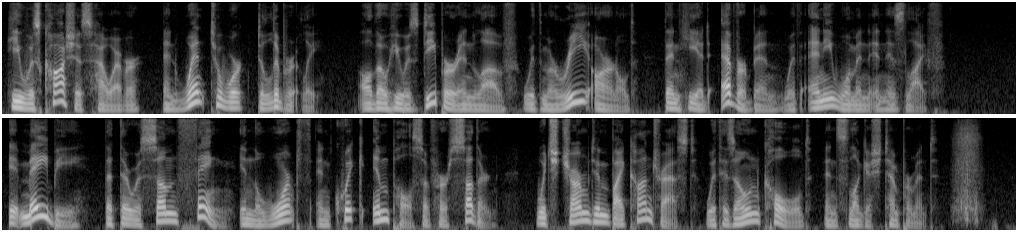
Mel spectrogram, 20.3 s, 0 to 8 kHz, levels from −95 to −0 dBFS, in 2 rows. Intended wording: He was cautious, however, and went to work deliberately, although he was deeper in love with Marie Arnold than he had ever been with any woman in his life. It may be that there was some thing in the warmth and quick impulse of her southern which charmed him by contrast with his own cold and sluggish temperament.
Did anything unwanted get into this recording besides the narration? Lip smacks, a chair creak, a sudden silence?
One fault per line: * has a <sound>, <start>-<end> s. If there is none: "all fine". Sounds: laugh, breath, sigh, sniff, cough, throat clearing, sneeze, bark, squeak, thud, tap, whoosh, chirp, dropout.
* has a sniff, 19.6-20.1 s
